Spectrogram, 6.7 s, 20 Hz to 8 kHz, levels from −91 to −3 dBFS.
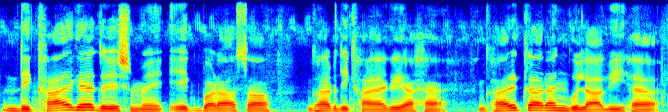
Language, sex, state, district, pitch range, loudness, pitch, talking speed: Hindi, male, Jharkhand, Garhwa, 125-150 Hz, -15 LUFS, 135 Hz, 145 wpm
